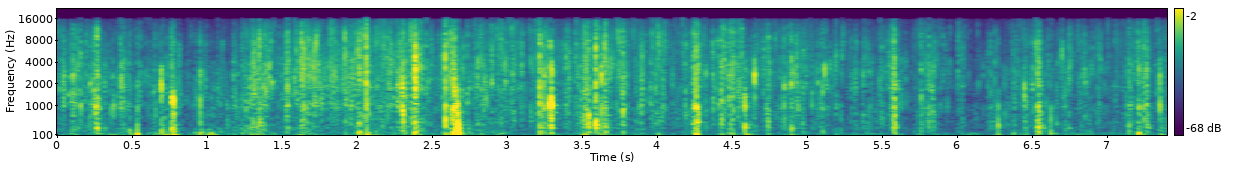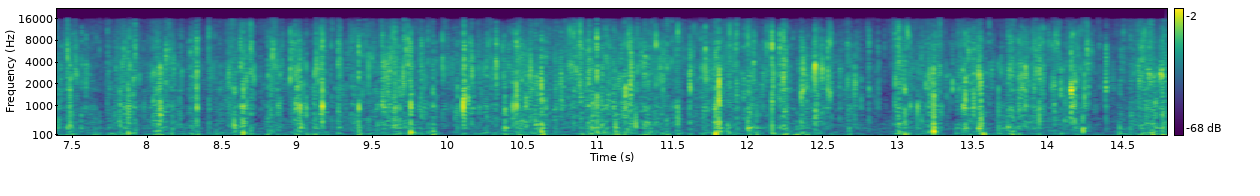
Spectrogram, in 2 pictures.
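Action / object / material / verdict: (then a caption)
scrape / plastic bubble wrap pouch / plastic / none. A pink plastic bubble wrap pouch with a heart-shaped surface is scratched and pressed with long acrylic nails. The result is a dense, steady stream of bright crinkling and crackling, with sharp clicks and pops throughout. The sound is busier and a little louder in the first few seconds.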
